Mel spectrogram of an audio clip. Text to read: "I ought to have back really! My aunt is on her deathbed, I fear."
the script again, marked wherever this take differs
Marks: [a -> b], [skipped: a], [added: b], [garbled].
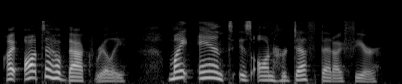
"I ought to have back really! My aunt is on her deathbed, I fear."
